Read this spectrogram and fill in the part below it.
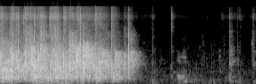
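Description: An audience gives a round of applause as thanks at a church talk on mental health and the spiritual life. Dense, loud clapping runs for a few seconds, tapers off sharply, and leaves a few scattered claps and faint murmurs.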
